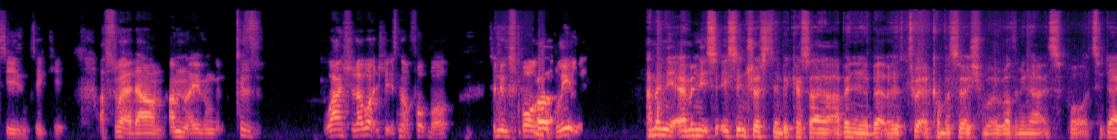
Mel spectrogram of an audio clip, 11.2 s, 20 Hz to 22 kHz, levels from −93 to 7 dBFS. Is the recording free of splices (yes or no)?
yes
